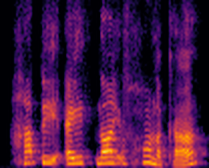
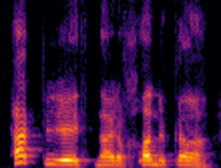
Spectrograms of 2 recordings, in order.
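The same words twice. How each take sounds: First: It is read in a British accent. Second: It is read in a Santa Claus voice.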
